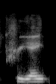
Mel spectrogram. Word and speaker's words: KRIATE: I come and I represent my company, with name is Create You, and that's spelled KRIATE, and it's an acronym that stands for Kids Realizing Initiative and Talent Evolves.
